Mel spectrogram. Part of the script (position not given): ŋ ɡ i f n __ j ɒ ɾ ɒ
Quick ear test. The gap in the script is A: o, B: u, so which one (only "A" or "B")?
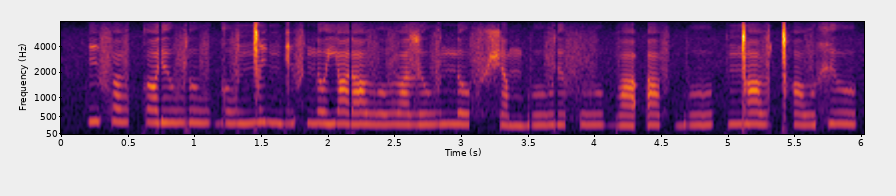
A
